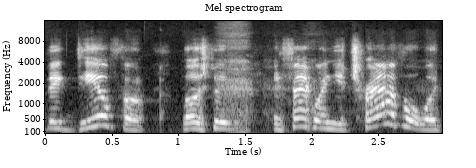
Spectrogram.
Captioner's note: laughter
